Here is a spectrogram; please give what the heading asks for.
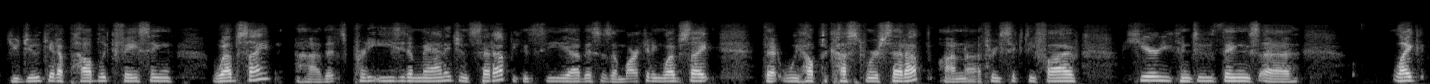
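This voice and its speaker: Casting: man with a slightly high voice, demoing software on a muffled, faintly hissy webinar line. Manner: relaxed, stumbling restarts with uhs. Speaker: technical presenter giving a software demo. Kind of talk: live software demonstration. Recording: dull, faintly hissy web-meeting audio.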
